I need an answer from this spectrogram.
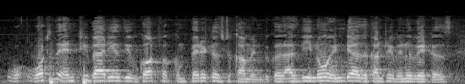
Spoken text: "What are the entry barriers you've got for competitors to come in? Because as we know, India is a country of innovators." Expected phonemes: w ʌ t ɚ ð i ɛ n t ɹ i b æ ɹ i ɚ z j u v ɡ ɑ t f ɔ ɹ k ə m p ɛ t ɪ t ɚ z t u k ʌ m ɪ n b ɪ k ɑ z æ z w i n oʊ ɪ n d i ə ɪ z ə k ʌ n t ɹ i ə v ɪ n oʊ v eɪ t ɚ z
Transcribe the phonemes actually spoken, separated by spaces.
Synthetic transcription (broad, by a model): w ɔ t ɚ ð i ɛ n t ɹ i b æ ɹ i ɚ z j u v ɡ ɑ t f ɔ ɹ k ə m p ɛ t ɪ t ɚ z t u k ʌ m ɪ n b ɪ k ɑ z æ z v i n oʊ ɪ n d i ə ɪ z ə k ʌ n t ɹ i ə v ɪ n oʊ v eɪ t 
